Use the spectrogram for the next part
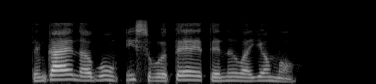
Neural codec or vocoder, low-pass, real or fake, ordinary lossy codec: codec, 16 kHz, 1 kbps, FunCodec, trained on Chinese and English, 50 frames a second; 7.2 kHz; fake; Opus, 16 kbps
